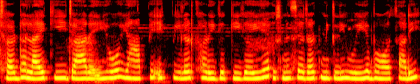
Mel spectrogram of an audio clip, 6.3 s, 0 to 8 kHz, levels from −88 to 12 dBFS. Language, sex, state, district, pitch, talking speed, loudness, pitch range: Hindi, female, Uttar Pradesh, Etah, 220 Hz, 210 wpm, -13 LUFS, 215-230 Hz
